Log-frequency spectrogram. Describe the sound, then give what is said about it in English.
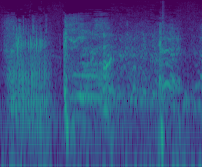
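A cartoonish fart sound effect from a character who ate chili peppers and refried beans, a sputtering, brassy blast with a couple of sharp bursts, loud, with no talking over it. “Well, you see, for my last meal, I had chili peppers and refried beans. Oh, oh I know, I know. and uh, I just broke wind.”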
